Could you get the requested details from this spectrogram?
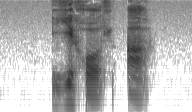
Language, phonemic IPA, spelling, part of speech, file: Navajo, /jɪ́hòːɬʔɑ̀ːh/, yíhoołʼaah, verb, Nv-yíhoołʼaah.ogg
- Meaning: to learn it, to study it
